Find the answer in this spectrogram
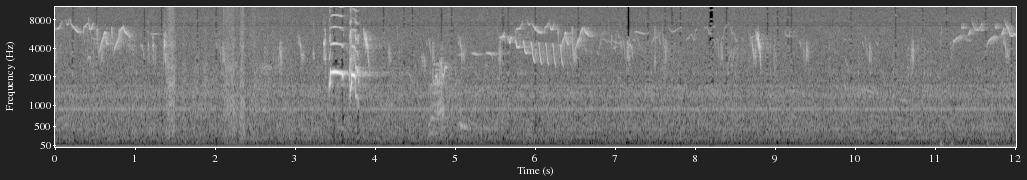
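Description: Wild birds calling: many quick high chirps, with one loud sharp double call about three and a half seconds in and a quick run of repeated twittering notes about six seconds in.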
